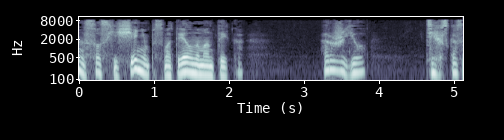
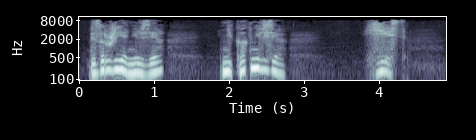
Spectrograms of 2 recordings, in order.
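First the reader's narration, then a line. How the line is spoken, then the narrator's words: Conspiratorial whisper. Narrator (Russian): прошептал с видом заговорщика Мантык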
